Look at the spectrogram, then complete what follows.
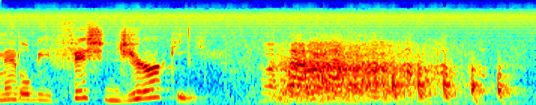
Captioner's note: knock on door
